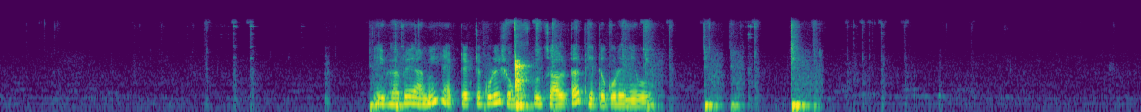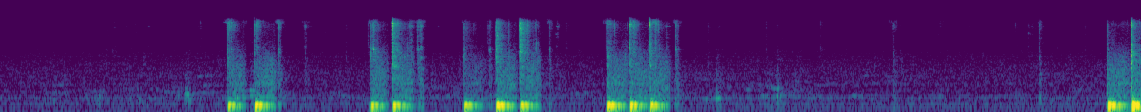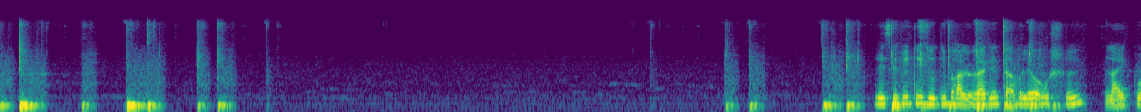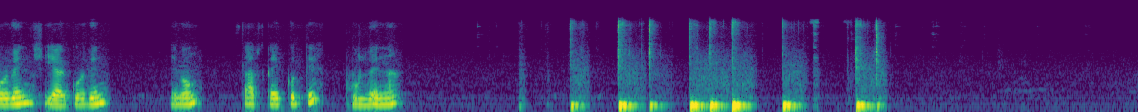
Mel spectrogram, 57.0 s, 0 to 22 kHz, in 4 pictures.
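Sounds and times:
stone pestle pounding: 6.4s - 6.7s, 28.1s - 31.5s, 38.8s - 41.5s, 49.9s - 52.9s.

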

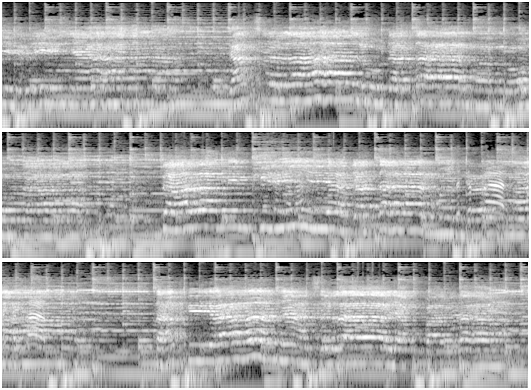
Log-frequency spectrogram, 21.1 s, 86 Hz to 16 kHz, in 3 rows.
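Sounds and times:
electronic keyboard with beat: 0.0s - 21.0s
man singing into a microphone: 0.0s - 21.0s.

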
